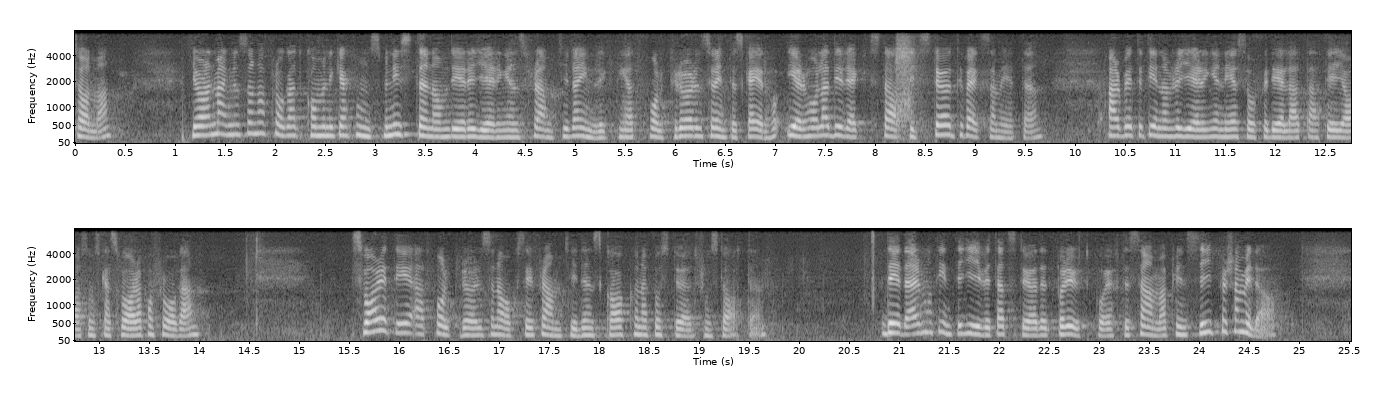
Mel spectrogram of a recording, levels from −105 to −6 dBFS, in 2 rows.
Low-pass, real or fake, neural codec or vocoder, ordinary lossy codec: 7.2 kHz; fake; codec, 16 kHz in and 24 kHz out, 1 kbps, XY-Tokenizer; none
